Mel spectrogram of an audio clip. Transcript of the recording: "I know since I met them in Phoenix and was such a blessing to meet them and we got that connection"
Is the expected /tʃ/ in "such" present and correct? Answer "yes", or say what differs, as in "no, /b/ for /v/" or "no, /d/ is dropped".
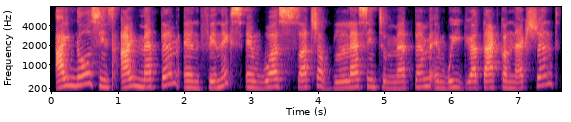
yes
